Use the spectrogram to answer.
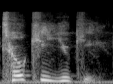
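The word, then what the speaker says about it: Tokiyuki: me let me get the exact pronounce y pronounce uh Toki Yuki yeah Toki Yuki that he realizes and more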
